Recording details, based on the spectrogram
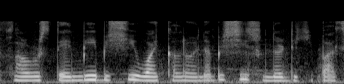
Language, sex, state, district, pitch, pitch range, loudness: Nagamese, female, Nagaland, Kohima, 180 Hz, 175-185 Hz, -18 LUFS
